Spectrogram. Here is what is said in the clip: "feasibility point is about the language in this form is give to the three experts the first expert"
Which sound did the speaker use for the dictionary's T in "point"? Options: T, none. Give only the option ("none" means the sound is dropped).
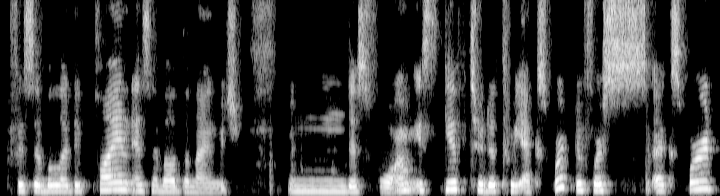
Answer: none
